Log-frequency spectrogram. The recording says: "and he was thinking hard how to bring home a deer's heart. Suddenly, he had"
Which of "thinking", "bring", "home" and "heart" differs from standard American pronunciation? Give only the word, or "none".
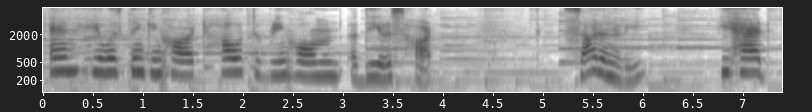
thinking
